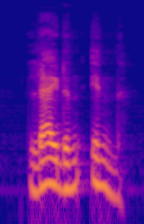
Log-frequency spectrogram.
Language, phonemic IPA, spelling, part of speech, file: Dutch, /ˈlɛidə(n) ˈɪn/, leiden in, verb, Nl-leiden in.ogg
- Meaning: inflection of inleiden: 1. plural present indicative 2. plural present subjunctive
